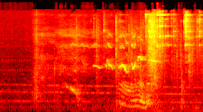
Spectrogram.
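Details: A Schnauzer gives a short, wavering howl that swoops down and back up in pitch, howling along with the monthly test of the tornado warning siren.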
